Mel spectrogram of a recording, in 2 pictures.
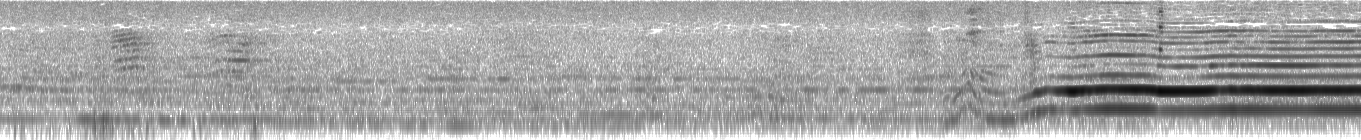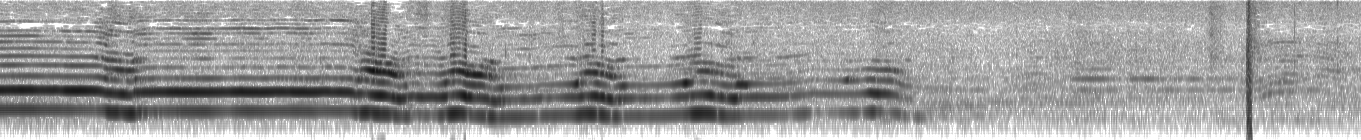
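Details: Gica, a pet dog, howls in response to a siren: a long falling tone, then a sustained tonal howl of about six seconds, first steady, then wavering in pitch with several dips before fading, ending with a sharp click.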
